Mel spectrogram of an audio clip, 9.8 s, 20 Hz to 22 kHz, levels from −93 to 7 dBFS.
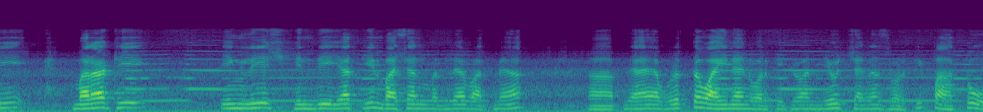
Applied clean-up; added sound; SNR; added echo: none; Wind instrument, woodwind instrument; 15 dB; reverberation time 0.8 s.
